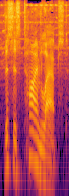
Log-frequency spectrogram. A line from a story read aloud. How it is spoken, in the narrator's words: he said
